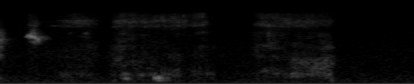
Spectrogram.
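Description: Near silence, with two faint, brief soft hisses.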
